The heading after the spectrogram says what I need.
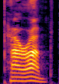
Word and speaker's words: Pahrump: I don't know how you pronounce this paramp p-a-h-r-u-m-pah rump parumpa pum pum I don't know this is a new one I mean Pahrump like haramf but not Nye is the largest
